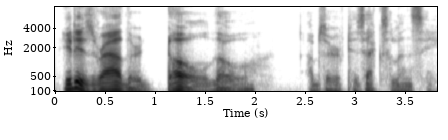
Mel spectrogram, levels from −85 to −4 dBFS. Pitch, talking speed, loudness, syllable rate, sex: 85 Hz, 125 wpm, -19 LUFS, 4.8 syllables/s, male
